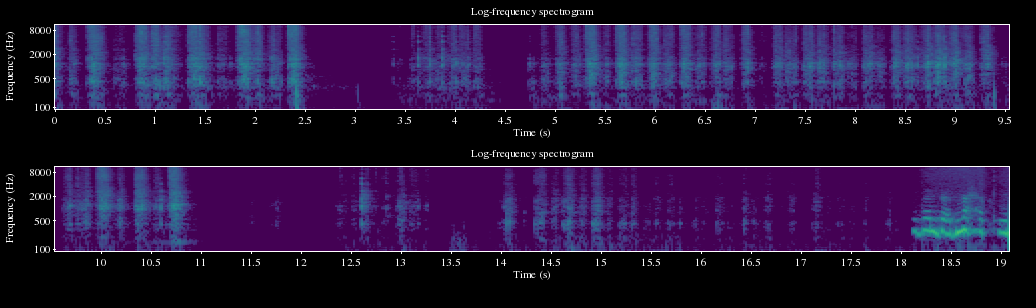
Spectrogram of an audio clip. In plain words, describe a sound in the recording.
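A cucumber is grated against a metal grater with rapid rasping scrapes.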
